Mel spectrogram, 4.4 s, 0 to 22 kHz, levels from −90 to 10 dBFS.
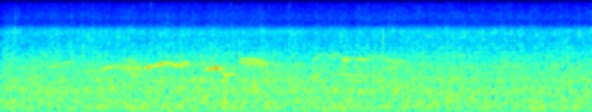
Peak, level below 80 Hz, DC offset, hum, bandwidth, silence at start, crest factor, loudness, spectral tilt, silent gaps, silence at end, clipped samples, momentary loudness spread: -8 dBFS; -50 dBFS; 0.4%; none; over 20 kHz; 0 s; 18 dB; -24 LUFS; -3 dB/octave; none; 0 s; under 0.1%; 8 LU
